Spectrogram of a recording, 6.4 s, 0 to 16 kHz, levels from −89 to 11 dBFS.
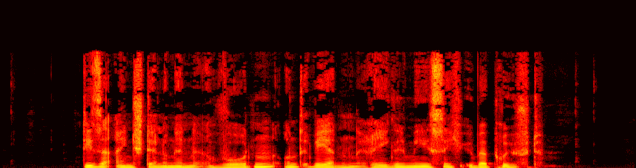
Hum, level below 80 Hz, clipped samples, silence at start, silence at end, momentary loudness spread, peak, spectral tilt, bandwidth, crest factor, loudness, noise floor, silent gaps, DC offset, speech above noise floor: none; -42 dBFS; under 0.1%; 0.85 s; 0.95 s; 6 LU; -6 dBFS; -5 dB/octave; 11.5 kHz; 16 dB; -23 LUFS; -77 dBFS; none; under 0.1%; 55 dB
